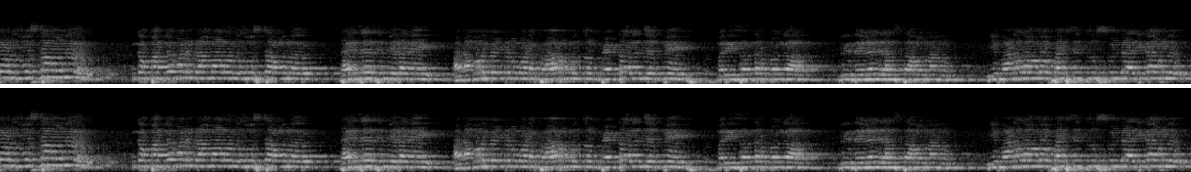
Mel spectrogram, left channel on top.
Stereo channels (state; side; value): identical; both; correlation 1.00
